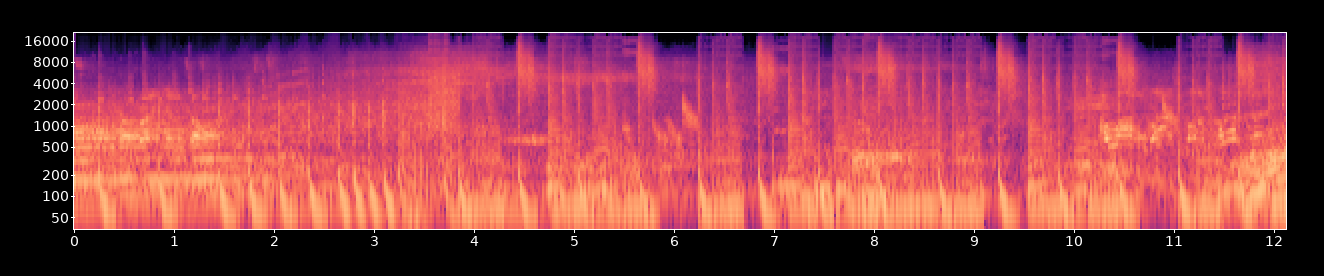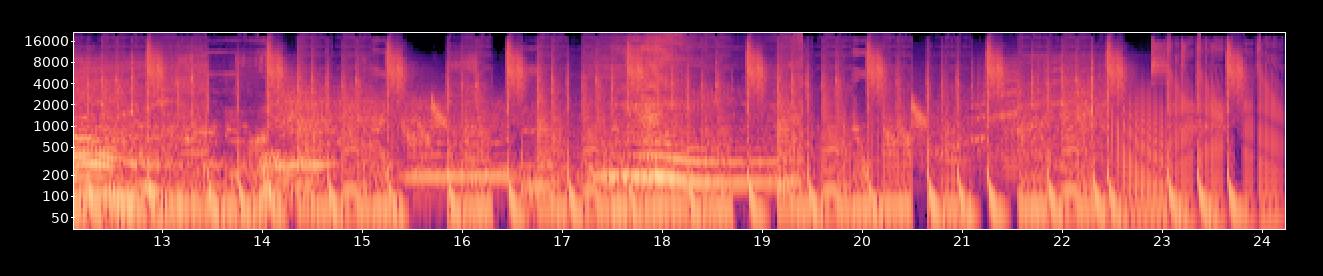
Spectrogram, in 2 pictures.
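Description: Porsche race car at a Queensland Raceway time attack event, its engine droning loudly and steadily throughout with rising and falling revs, the car close and dominant with no talk over it.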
